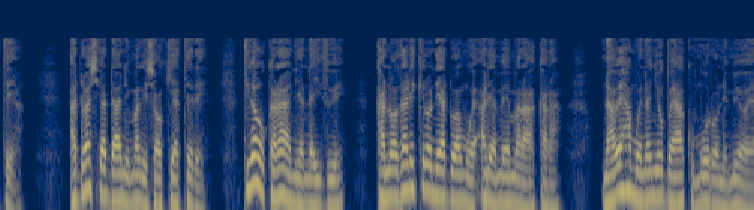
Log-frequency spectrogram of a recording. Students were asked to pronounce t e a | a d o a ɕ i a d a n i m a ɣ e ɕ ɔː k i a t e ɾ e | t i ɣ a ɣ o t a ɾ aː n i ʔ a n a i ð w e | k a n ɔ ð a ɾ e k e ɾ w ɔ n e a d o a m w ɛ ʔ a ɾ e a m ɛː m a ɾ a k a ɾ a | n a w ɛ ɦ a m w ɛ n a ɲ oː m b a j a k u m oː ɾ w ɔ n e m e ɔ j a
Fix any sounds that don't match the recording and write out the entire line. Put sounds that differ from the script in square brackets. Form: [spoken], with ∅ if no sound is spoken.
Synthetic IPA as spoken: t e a | a d o a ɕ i a d a n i m a ɣ e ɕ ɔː k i a t e ɾ e | t i ɣ a ɣ o [k] a ɾ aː n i [∅] a n a i ð w e | k a n ɔ ð a ɾ e k e ɾ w ɔ n e a d o a m w ɛ ʔ a ɾ e a m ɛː m a ɾ a k a ɾ a | n a w ɛ ɦ a m w ɛ n a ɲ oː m b a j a k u m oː ɾ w ɔ n e m e ɔ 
